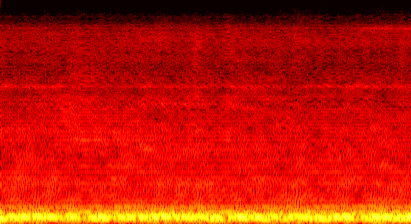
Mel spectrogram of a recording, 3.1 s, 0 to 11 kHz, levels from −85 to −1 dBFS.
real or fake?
fake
